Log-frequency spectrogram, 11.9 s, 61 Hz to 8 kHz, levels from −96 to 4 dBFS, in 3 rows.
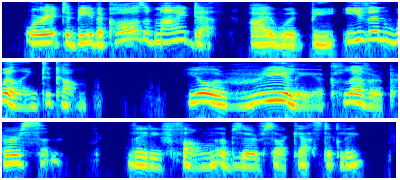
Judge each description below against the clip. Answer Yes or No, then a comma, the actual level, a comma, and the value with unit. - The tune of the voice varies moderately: No, wide, 6.6 semitones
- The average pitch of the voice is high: Yes, high, 235 Hz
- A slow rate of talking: Yes, slow, 125 wpm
